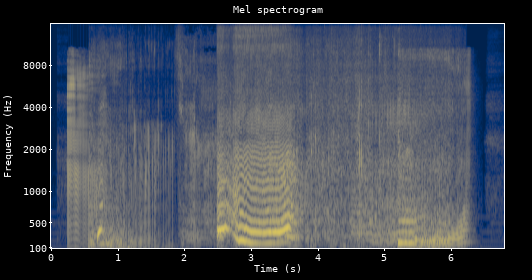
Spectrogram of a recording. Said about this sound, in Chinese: 所有的臭鼬娘都转过了身子，把屁股对准了我们，我们四周都是臭鼬娘的大屁股。 姐妹们，让他们感受一下你们的陈年佳酿吧。放屁。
